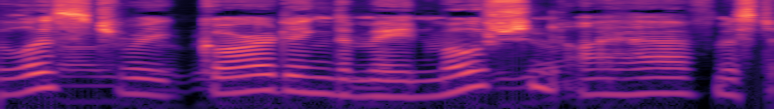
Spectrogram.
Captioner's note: speaking French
